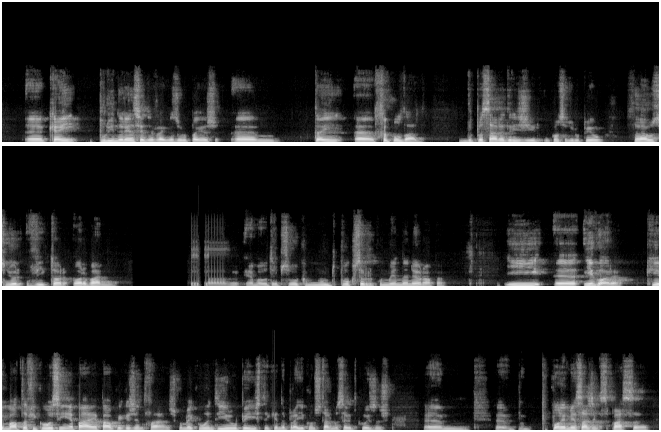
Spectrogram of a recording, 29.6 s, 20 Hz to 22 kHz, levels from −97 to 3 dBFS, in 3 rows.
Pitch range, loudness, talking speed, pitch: 120-150 Hz, -19 LUFS, 145 wpm, 135 Hz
